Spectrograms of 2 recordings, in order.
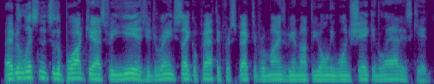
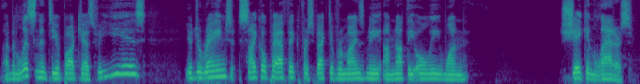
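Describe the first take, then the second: First: Put-on listener's letter re-read in a Boston accent. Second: Said in the usual way. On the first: Host testing if the letter sounds Bostonian, Boston accent. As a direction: read it run-on with a Boston twang. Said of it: "even if the accent". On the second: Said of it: "Is this guy from Boston?".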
